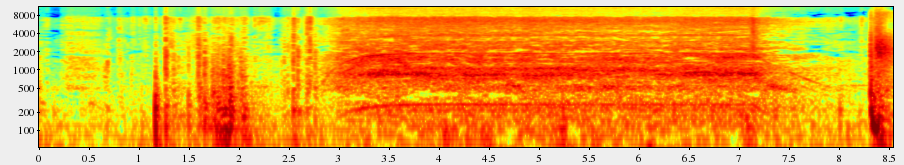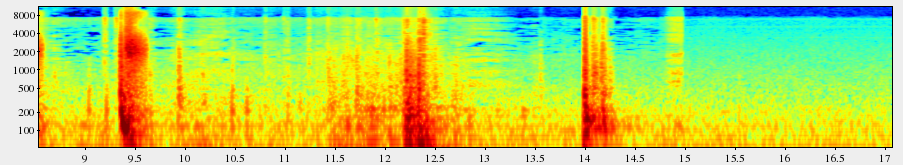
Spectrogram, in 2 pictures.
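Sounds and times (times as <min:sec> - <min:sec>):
loud thuds and bangs: 0:08.3 - 0:08.7, 0:09.3 - 0:09.7.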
